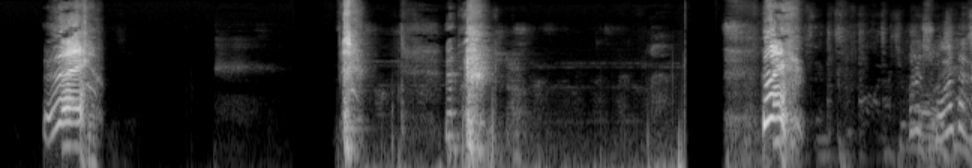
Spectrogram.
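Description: Several sharp, explosive sneezes separated by pauses, with some breathing and voice sounds between them.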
